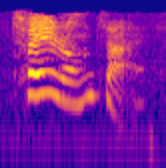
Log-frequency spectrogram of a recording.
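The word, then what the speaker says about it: 崔荣宰: The J part is turns into zai. So Choi Yongjae's Chinese name turns into Cui Rong Zai. So that's third sound.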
